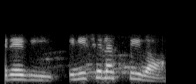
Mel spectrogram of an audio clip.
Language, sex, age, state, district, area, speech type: Sanskrit, female, 18-30, Kerala, Kozhikode, rural, conversation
